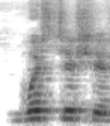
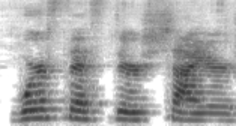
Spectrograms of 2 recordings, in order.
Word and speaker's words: Worcestershire: A lot of people don't know how to say Worcestershire sauce. There's like that joke, like where people say, "What's this here sauce?" Worcestershire sauce. It's Worcestershire sauce. I think that's how you say it.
